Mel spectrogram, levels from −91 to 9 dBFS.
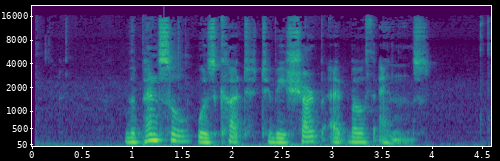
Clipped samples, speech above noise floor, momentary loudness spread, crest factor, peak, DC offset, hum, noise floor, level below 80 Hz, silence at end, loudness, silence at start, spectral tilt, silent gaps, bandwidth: under 0.1%; 33 dB; 13 LU; 20 dB; 0 dBFS; under 0.1%; none; -50 dBFS; -44 dBFS; 0.65 s; -18 LUFS; 0.95 s; -4.5 dB/octave; none; 17 kHz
